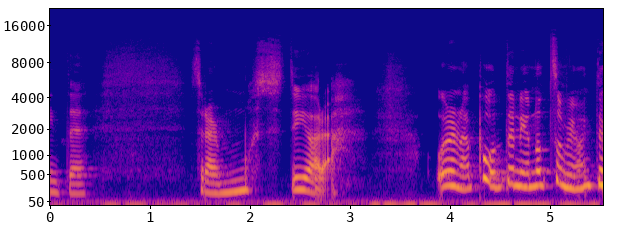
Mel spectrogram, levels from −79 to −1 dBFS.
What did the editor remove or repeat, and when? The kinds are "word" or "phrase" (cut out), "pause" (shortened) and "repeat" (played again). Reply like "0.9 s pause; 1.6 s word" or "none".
none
